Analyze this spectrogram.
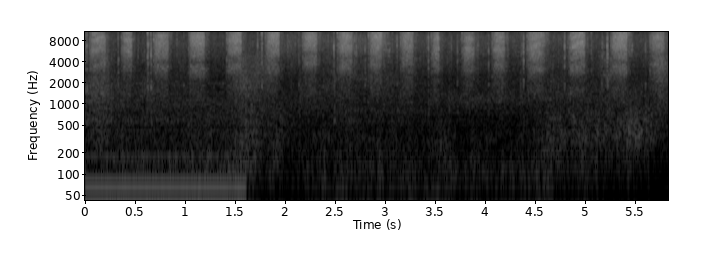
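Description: Trigger spray bottle of griddle cleaner squirted rapidly onto a greasy camping griddle, short hissing sprays about four a second, to lift the burnt-on grease and meat scraps. A louder low drone from background music cuts off about a second and a half in.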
